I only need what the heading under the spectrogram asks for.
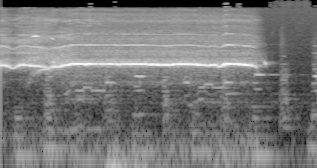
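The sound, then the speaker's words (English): A single loud, shrill whistle blast held steadily for about two and a half seconds, piercing, then cutting off abruptly with faint low rumbling beneath. “No, I have a whistle for her.”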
